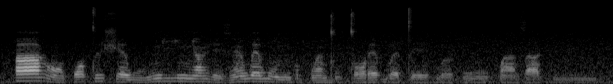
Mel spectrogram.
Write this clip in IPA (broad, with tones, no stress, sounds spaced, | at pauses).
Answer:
aː˦ ɣ ɔ̃˨ f ɔ˧ t ɨ˦ ʃ ɛ˧ w u˨˦ ɲ iː˦ ɲ ã˦ ɣ e˨ ɣ ɛ̃˦ w ɛ˦ w ũ˦ ɲ ɔ˧ kʷ ã˦ d u˨ d ɔ˧ ɾ ɛ˦ ɡʷ ɛ˨ t eː˦ ɡʷ ə˦ | w u˨ p ã˨ z a˨ k iː˨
